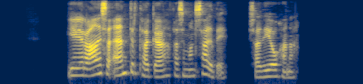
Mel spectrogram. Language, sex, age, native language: Icelandic, female, 30-39, Icelandic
